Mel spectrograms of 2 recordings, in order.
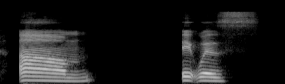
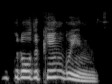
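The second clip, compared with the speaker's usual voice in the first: quick, clipped New Zealand accent, pitched up; 6 semitones higher, faster than usual. Shown as a demonstration. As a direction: rattle it off like a Kiwi. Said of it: "do a New Zealand accent for me".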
